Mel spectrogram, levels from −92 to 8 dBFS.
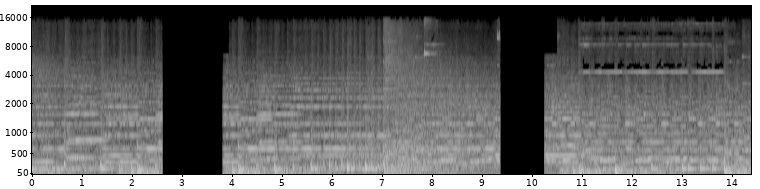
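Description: At 2.60 s the audio stops dead and a stream reconnect follows. The connection broke and the player sat silent for 1.19 s before starting a fresh decoder, with sound fading back in and settling by 4.63 s. The same fault returns at 9.36 s, with 0.86 s of silence and recovery by 10.37 s. Unlike a plain dropout, playback resumes earlier than where it broke off, 0.84 s back the first time and 0.14 s the second, so short stretches repeat where the server resent a burst.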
